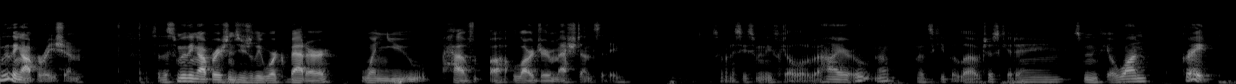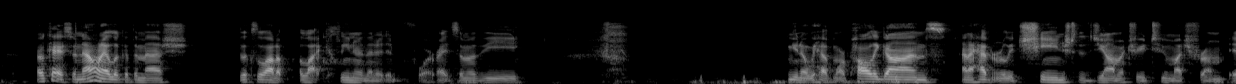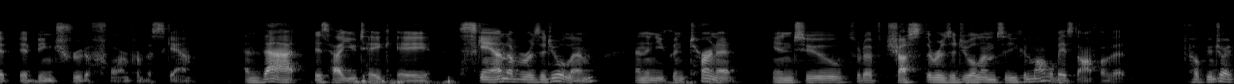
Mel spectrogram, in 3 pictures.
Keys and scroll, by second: 1.4 ctrl+f, 12.4 Escape, 13.2 w, 20.7 w, 21.2 w.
